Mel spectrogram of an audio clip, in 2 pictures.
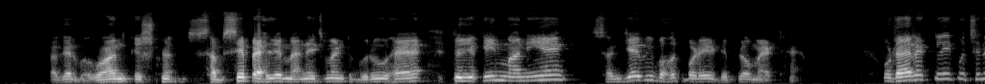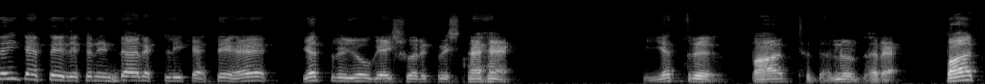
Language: Hindi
